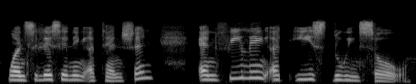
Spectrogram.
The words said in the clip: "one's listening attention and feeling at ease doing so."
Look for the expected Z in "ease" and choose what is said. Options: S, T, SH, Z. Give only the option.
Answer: S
